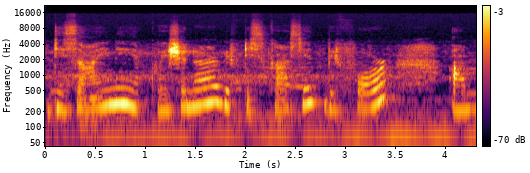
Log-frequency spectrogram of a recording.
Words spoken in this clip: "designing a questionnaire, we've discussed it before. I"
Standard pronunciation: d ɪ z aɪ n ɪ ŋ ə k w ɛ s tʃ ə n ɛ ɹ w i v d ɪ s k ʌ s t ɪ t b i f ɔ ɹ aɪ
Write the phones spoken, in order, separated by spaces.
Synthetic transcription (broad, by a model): d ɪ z aɪ n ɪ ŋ ə k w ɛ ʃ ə n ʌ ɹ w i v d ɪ s k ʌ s ɪ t b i f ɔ ɹ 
